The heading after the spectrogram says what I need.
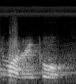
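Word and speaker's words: Mon Repos: It is Monrepo. And I was very touched and tickled to hear him say, hey, it's a French word. You don't pronounce the S.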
